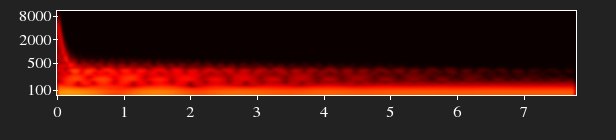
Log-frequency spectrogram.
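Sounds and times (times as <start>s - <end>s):
big synth basses: 0.0s - 7.7s.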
